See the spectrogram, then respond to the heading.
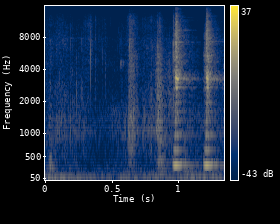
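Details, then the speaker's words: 981 Porsche Boxster with dead front horns; the separate alarm horn gives two short, clean toots about a quarter second apart, clear steady tone. Alarm horn is unrelated to the front horns: normal alarm horn. "there are two horns up front, and there's separate horn for the alarm. So if you think the alarm works and is something wrong with something else, in reality you have three different horns."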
